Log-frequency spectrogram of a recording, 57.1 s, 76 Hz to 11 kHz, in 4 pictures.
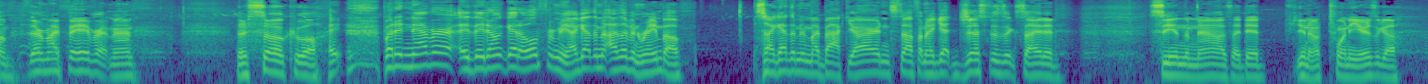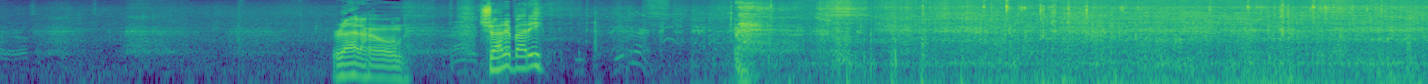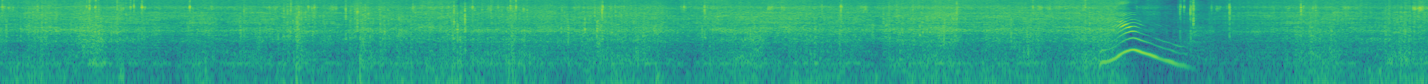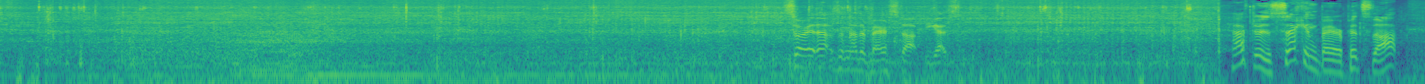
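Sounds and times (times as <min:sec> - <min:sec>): bike tyres rattling over dirt: 0:19.2 - 0:57.0.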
